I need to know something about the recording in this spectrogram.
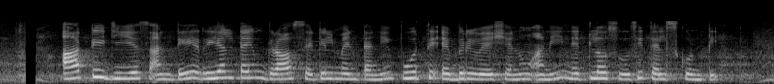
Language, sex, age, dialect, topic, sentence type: Telugu, female, 18-24, Southern, banking, statement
